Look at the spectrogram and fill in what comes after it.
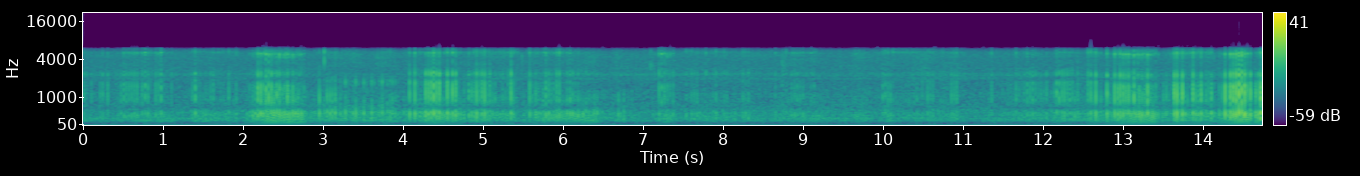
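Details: Fuji, a pet cat, purring very loudly indoors: a steady rumbling purr with pulsing bursts of louder breaths, swelling around two seconds and again near the end.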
